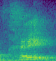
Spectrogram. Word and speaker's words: prêt: On dit elles, ils sont prêts, ça. Elles sont prêtes. Il est prête. Il est prêt. Ils sont prêts. Ne prononce pas la lettre T.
